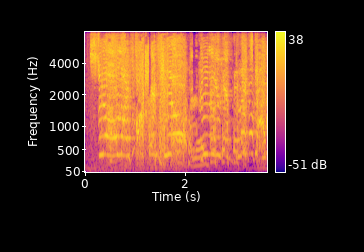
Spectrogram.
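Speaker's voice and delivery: high, drawn-out enraged shouting; real furious screaming. Real, not acted. Player rages at teammate over stolen fuel, furious screaming.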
